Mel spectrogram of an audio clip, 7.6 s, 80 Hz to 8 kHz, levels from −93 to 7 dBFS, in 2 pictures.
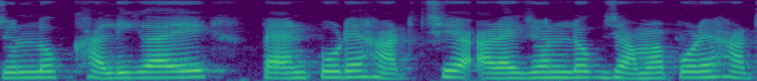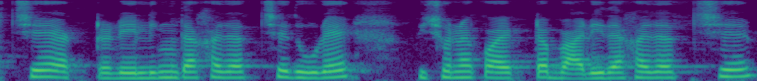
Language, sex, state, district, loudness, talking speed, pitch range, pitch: Bengali, female, West Bengal, North 24 Parganas, -24 LUFS, 200 wpm, 195-215 Hz, 205 Hz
